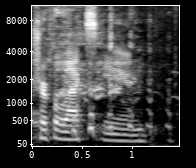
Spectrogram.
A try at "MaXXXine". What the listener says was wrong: But there's no triple. It's just three of them, so you pronounce all three. MaXXXine. MaXXXine. There are a lot of things, but I think MaXXXine is the most fun.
